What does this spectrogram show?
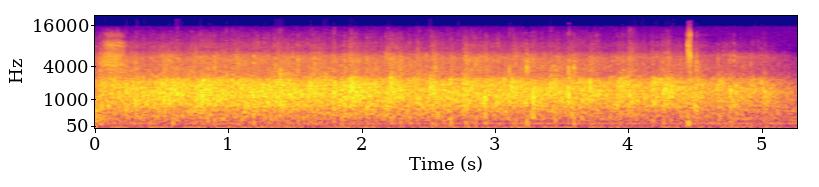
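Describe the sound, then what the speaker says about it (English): Steady applause from a sizeable crowd at a county education event fills the whole stretch, dense clapping at an even level that fades slightly toward the end. "Let's give them a round of applause."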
